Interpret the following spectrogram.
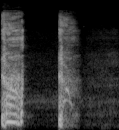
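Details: Cough in a person exposed to heavy Canadian wildfire smoke during a drought in Michigan; they are also sniffling and taking medicine for their nose.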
